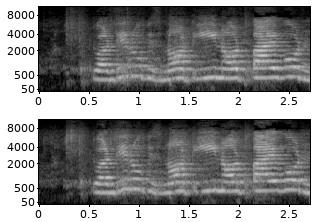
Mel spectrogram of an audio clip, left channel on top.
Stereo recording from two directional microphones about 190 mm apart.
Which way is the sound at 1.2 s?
10° right (ahead or behind).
